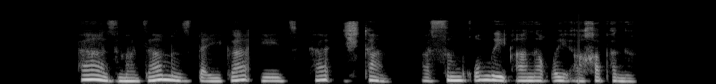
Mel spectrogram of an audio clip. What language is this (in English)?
Abkhazian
